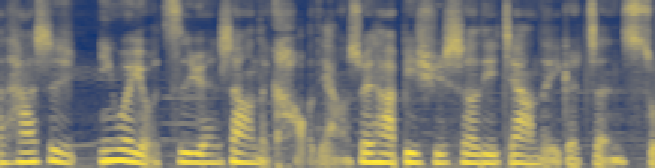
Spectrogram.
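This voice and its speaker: A woman with a medium pitch talks at a moderate pace. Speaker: infectious disease physician. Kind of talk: radio interview. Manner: formal.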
